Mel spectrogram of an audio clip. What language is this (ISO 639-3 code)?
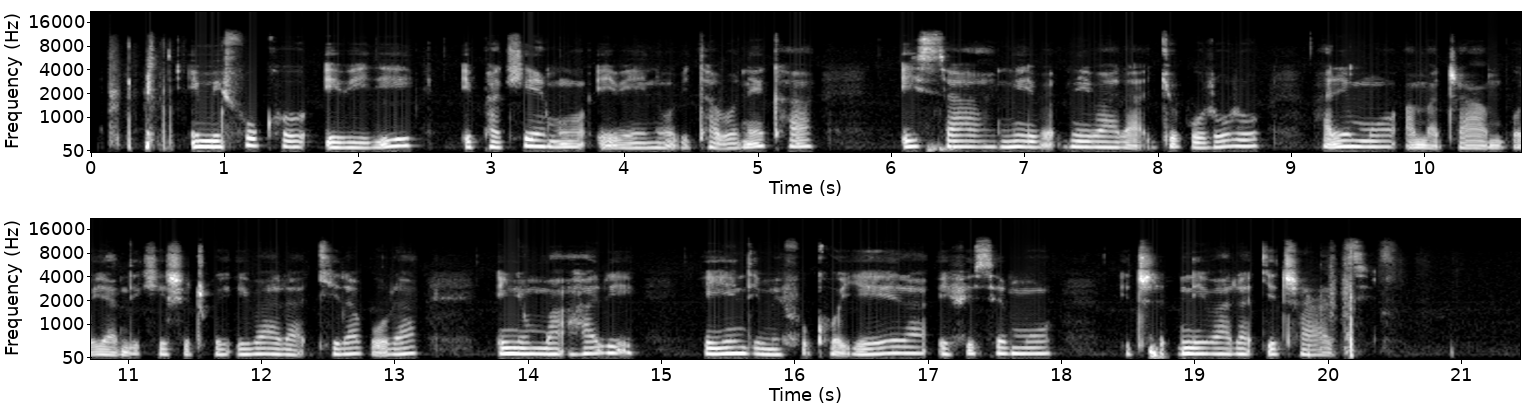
run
